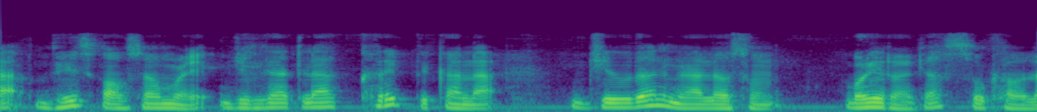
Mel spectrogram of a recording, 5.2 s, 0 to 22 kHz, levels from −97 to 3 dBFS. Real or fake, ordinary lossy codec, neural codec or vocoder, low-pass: fake; Opus, 64 kbps; codec, 44.1 kHz, 3.4 kbps, Pupu-Codec; 7.2 kHz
